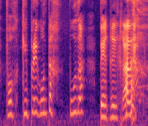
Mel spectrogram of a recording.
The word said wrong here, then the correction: pendejada: pendejada se pronuncia normal porque no hay una R, güey.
